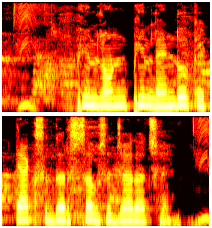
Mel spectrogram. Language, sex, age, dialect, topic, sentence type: Maithili, male, 18-24, Angika, banking, statement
